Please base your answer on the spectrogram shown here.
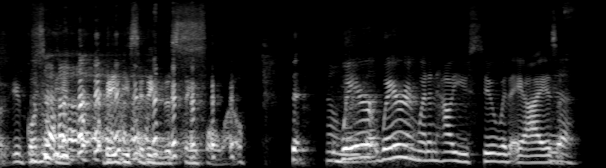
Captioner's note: laughter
